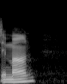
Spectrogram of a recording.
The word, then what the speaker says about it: Iman: That's how it's pronounced, Iman, the model.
